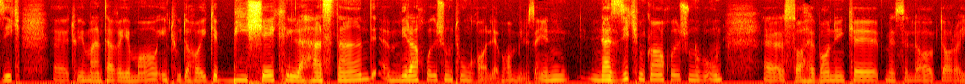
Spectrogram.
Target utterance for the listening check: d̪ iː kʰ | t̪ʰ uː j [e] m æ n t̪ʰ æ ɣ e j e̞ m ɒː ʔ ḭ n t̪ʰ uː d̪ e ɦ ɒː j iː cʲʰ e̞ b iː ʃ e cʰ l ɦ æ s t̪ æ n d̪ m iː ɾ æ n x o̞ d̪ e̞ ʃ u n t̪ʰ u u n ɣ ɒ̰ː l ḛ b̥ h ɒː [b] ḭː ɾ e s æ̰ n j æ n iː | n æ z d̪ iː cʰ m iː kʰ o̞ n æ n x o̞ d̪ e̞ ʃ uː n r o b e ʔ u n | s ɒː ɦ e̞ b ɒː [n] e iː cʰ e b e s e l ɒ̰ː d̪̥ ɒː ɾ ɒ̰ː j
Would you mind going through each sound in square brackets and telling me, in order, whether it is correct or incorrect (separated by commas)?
correct, incorrect, correct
